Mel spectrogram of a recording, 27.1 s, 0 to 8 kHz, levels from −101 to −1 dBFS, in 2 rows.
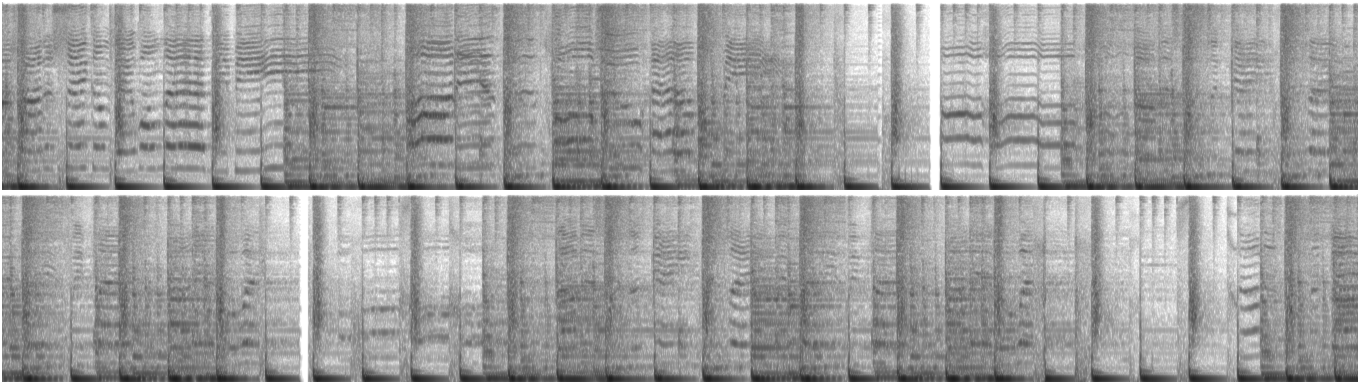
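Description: At 0.56 s the sound drops out for about 80 ms and steady noise replaces it, with roughly 70 ms of sound lost. This is sound dropped by the voice detector. The detector likely mistook it for background and stopped sending.

From 8.32 to 9.39 s the real background gives way to a flat, featureless hiss. This is comfort noise in place of the background. Transmission paused and the receiver synthesised noise, likely because no speech was detected.

At 9.27 to 9.39 s there is a burst of packet loss. About 100 ms goes missing. The receiver stretches the last sound and fades it before the audio resumes further on.

The same comfort noise returns from 16.71 to 18.13 s and again from 23.87 to 25.91 s. In both, the background turns steady and loses its detail.

At 23.97 s the sound starts abruptly, its first 20 ms missing. This is an onset clipped by the voice detector, likely slow to register that sound had resumed.

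Throughout, nothing is heard above 8 kHz, which fits the G.722 call codec.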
